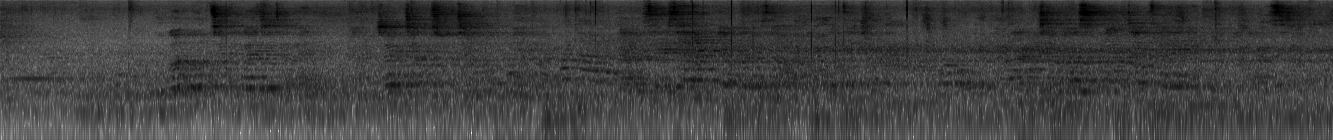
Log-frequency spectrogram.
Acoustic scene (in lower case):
subway station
